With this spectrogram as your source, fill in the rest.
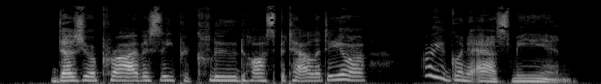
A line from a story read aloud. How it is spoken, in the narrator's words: She sighed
